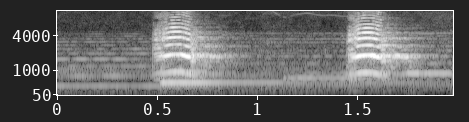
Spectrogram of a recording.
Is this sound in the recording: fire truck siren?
no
